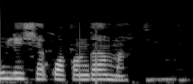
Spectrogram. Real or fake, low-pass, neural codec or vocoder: real; 7.2 kHz; none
